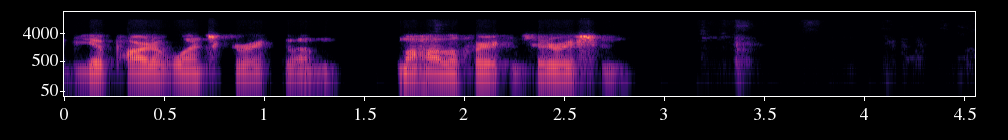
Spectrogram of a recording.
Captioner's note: speaks in a foreign language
